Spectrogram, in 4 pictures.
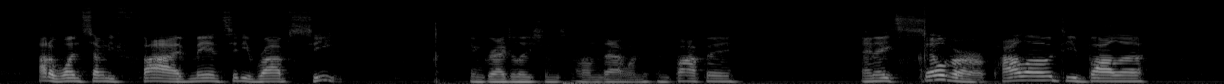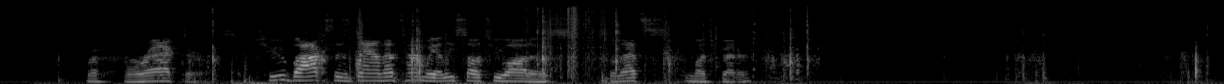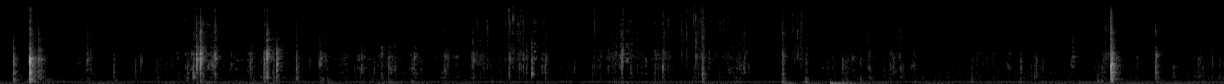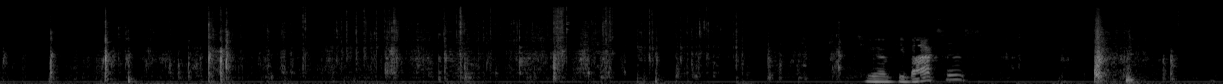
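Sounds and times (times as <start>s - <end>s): cardboard and foil rustling: 15.2s - 20.6s, 23.8s - 45.1s.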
